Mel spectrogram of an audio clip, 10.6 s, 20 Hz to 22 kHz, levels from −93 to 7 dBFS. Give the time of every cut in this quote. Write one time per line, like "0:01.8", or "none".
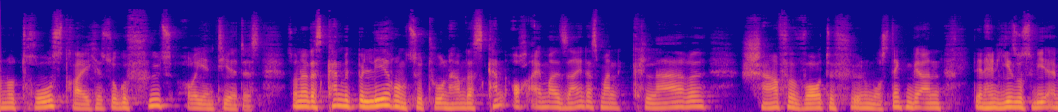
none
